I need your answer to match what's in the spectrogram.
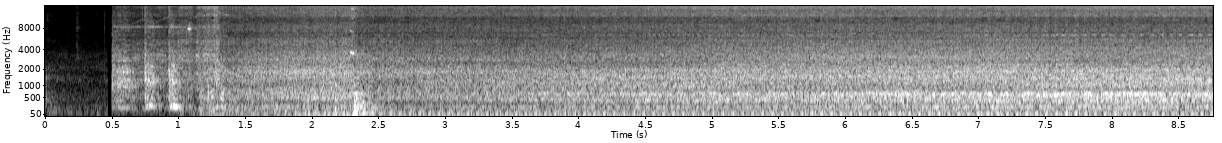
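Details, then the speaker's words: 2018 Subaru Forester 2.0 turbo, code P0304, heavy white smoke: engine cranks, catches and settles into a rough, stumbling idle. Cylinder 4 still misfiring after the spark plug was checked. "sí tenemos todavía el cilindro 4 fallando"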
